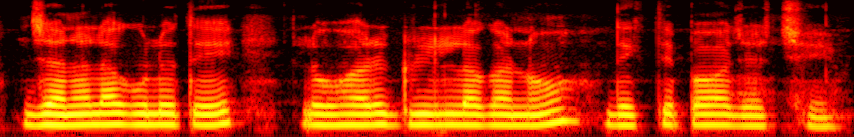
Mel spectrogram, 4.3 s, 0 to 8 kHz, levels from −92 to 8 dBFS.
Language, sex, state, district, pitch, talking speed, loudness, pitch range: Bengali, female, West Bengal, Cooch Behar, 185 Hz, 100 wpm, -18 LUFS, 180-190 Hz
